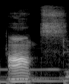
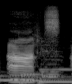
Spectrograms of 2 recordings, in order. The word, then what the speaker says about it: aunt: It's aunt, not aunt. – A-U-N-T.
